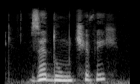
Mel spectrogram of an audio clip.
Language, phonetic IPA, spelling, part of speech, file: Russian, [zɐˈdumt͡ɕɪvɨj], задумчивый, adjective, Ru-задумчивый.ogg
- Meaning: pensive, thoughtful (having the appearance of thinking)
